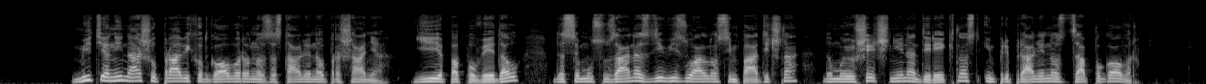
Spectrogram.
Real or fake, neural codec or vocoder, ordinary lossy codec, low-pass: real; none; none; 10.8 kHz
